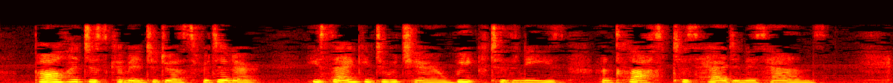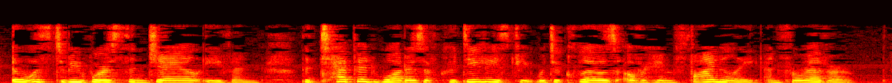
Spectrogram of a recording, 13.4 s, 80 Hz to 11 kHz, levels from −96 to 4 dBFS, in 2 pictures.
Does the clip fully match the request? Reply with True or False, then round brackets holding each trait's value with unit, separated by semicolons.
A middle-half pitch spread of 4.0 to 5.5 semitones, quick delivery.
False (3.1 semitones; 210 wpm)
